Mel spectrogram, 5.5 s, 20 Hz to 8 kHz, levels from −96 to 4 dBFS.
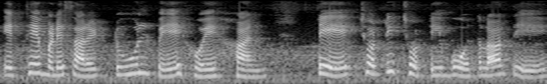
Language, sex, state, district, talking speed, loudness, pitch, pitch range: Punjabi, female, Punjab, Pathankot, 130 wpm, -15 LUFS, 235 Hz, 215-275 Hz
